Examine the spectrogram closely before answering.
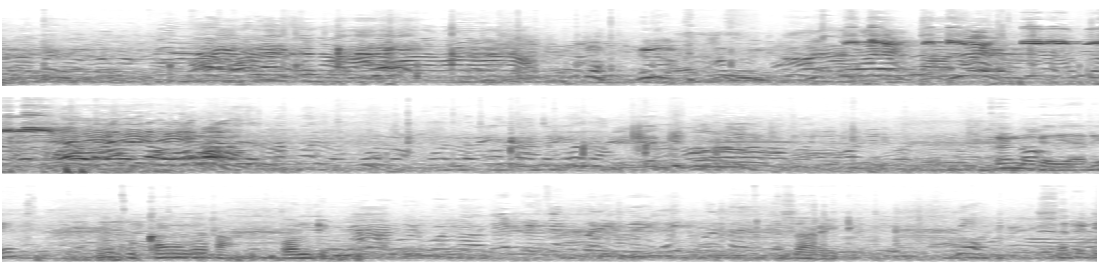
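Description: Young players shout and call out loudly outdoors.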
